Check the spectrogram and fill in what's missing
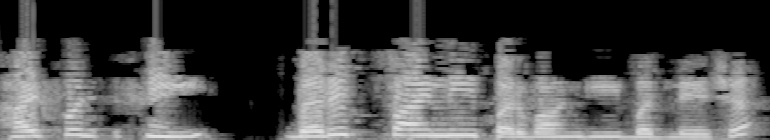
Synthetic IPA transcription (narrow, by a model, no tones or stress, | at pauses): hajfənsi | d̪əɾek̚fajnliːpəɾʋãŋɡiːbəd̪let͡ɕe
